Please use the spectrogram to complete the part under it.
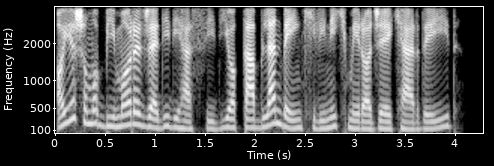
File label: question persian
